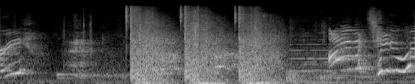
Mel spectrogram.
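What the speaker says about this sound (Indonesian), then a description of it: "Martha langsung meraih pistol dan melepaskan tembakan ke tubuhnya Vaughn" Several loud, close pistol shots from a film burst out in quick succession, each a sharp crack trailing into echoing rumble, with other voices heard just before and after the shots.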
